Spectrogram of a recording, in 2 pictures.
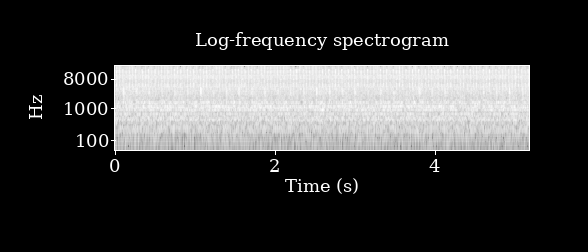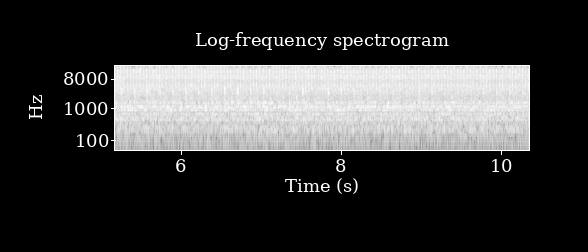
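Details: Volkswagen Polo Sedan cold-start engine knock: light fast ticking about three per second over steady idle, still faintly there near 4:40 minutes at 55 degrees; cause suspected, not confirmed.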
